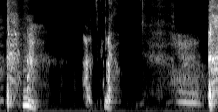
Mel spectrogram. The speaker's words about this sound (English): All right, now I'm having coughing a fit. All right, I'm gonna have to edit that out. All right, It's well, from the dry air.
